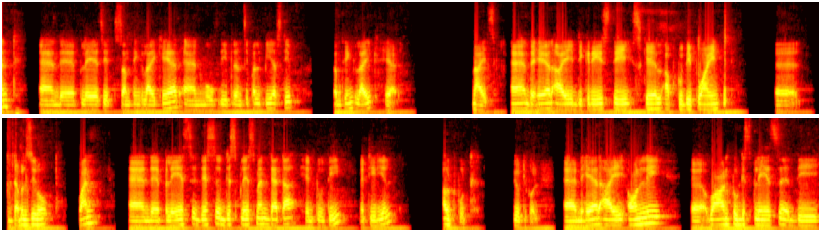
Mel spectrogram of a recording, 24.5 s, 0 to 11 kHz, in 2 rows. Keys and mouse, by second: 2.7 click, 3.0-4.7 drag, 5.8 click, 6.6 click, 6.8 click, 8.0 click, 8.9-13.8 drag, 12.5 KP_0, 14.3 click, 16.2-18.8 drag, 19.8 click, 20.9 click.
